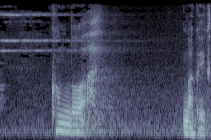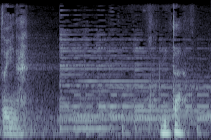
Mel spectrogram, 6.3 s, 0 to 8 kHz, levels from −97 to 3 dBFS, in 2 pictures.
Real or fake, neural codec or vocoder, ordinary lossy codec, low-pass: real; none; none; 7.2 kHz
